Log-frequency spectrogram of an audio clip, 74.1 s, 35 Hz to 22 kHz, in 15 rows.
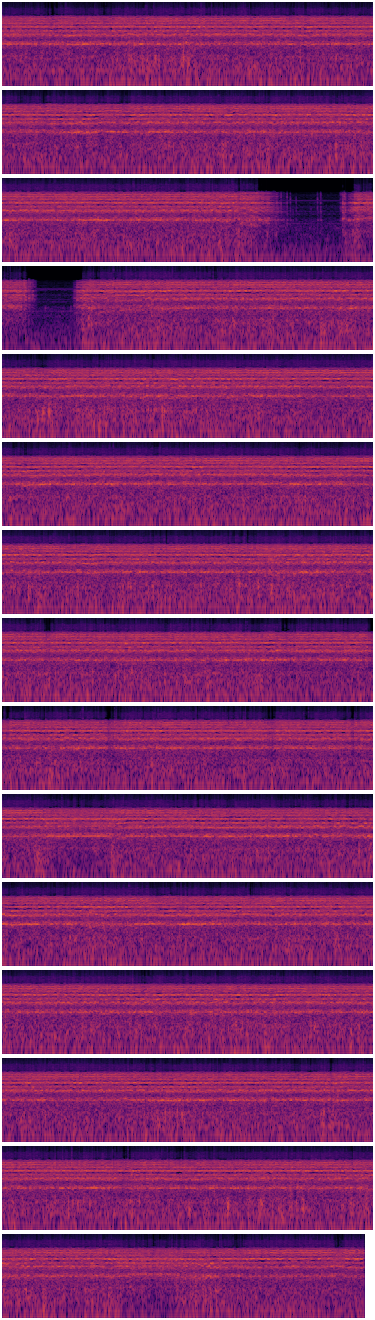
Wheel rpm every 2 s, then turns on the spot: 230, 230, 230, 230, 230, 230, 140, 60, 200, 230, 230, 230, 230, 230, 230, 230, 230, 230, 230, 230, 230, 230, 230, 220, 230, 230, 230, 230, 230, 230, 230, 230, 230, 230, 230, 230, 220.
none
